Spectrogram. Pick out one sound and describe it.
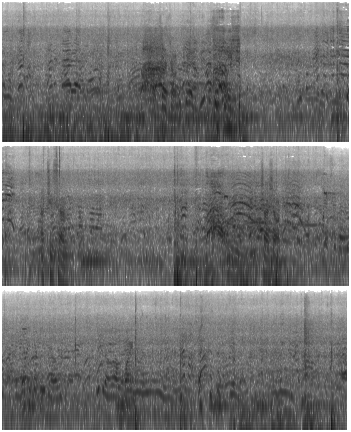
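Young men on a court call out to each other.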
